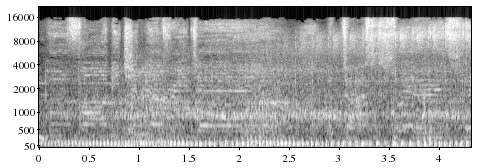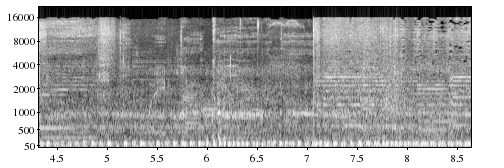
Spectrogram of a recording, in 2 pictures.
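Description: Motorcycle engine running steadily while riding, with background music over it.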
